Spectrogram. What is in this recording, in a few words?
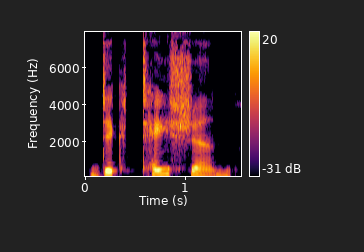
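"dictation", English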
